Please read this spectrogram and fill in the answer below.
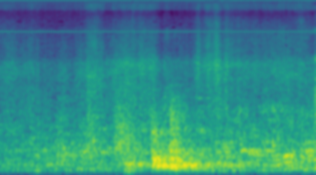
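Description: Speech, quieter in the first second or so and louder from about two seconds in.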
